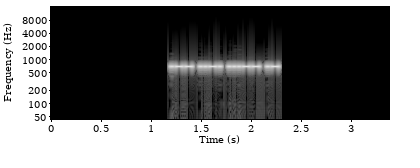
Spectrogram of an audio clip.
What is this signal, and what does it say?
Morse code, heard as a keyed tone, about 52 wpm, 700 Hz. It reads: WF3A
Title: USA Call Signs - 4x Character Spacing - 50wpm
